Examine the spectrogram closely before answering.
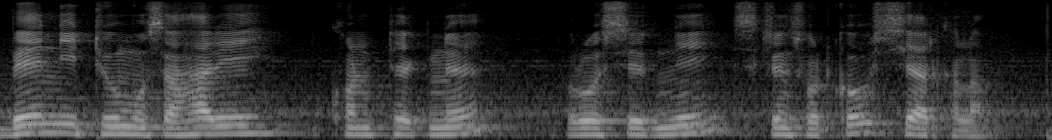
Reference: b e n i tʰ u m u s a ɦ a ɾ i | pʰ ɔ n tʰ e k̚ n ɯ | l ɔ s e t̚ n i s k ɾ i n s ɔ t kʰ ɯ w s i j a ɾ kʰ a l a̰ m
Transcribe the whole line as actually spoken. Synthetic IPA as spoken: b e n i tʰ u m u s a ɦ a ɾ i | kʰ ɔ n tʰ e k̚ n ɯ | ɾ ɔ s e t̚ n i s k ɾ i n s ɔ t kʰ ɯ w s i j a ɾ kʰ a l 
